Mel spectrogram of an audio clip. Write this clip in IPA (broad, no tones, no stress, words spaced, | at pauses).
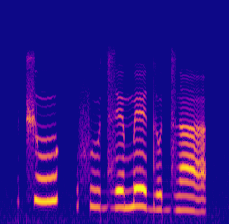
t͡ʃo | fud͡zɛmɛdo d͡zã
